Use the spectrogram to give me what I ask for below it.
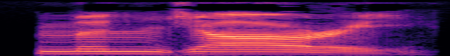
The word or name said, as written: mungaree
